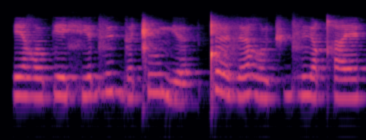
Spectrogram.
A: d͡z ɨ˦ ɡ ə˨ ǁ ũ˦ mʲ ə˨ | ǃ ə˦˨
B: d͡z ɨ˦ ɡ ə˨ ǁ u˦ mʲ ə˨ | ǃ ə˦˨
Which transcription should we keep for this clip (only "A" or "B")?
B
